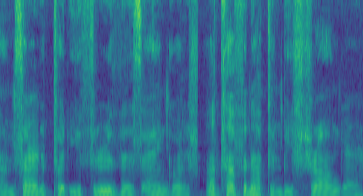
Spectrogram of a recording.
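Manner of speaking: ordinary delivery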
